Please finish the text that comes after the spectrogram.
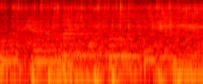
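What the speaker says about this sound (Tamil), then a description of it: "இப்போ நம்ம ரெடி பண்ணி வச்சதை ஃப்ரை பண்ணி எடுத்துக்கலாம்" Fish wrapped in banana leaf fries on a hot oiled tawa, giving a steady soft sizzle overlaid with repeated low thumps and crackles.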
